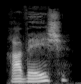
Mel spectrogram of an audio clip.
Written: RAVAGERNES

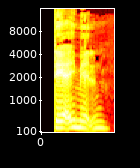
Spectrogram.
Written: derimellem

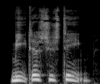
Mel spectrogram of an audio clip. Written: metersystem

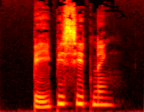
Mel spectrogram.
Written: babysitning

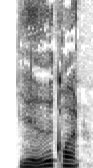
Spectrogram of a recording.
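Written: jadegrøn

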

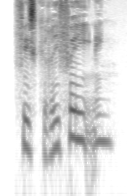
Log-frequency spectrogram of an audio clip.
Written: fiskeriforening

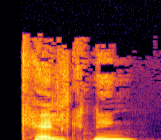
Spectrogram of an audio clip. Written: kalkning

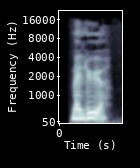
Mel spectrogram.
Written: malør

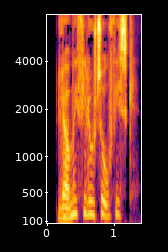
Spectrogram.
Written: lommefilosofisk

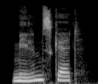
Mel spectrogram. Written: mellemskat

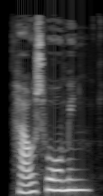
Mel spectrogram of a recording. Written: housewarming

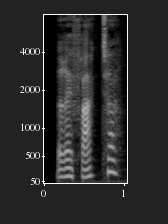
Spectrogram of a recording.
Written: refraktor

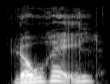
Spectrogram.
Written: lovregel

